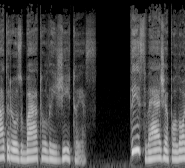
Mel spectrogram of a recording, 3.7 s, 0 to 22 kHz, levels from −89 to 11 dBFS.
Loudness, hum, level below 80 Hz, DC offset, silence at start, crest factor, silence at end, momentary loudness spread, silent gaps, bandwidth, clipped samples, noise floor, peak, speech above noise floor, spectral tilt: -14 LUFS; none; -60 dBFS; under 0.1%; 0 s; 14 dB; 0 s; 14 LU; none; 19 kHz; under 0.1%; -59 dBFS; 0 dBFS; 45 dB; -5.5 dB/octave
